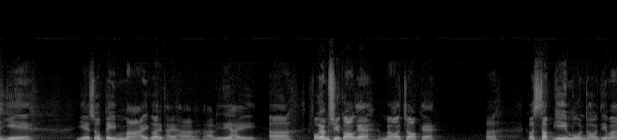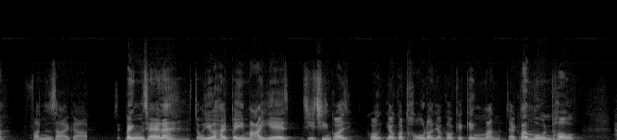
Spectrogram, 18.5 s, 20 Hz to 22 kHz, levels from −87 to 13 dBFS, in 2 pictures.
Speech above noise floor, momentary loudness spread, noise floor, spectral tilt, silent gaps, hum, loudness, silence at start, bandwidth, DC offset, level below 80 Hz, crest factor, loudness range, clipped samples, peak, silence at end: 40 dB; 14 LU; -73 dBFS; -4.5 dB/octave; none; none; -33 LUFS; 0 s; 16.5 kHz; under 0.1%; -84 dBFS; 20 dB; 6 LU; under 0.1%; -14 dBFS; 0 s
